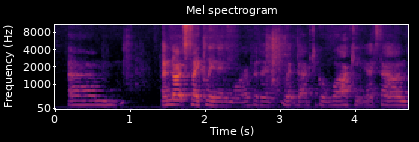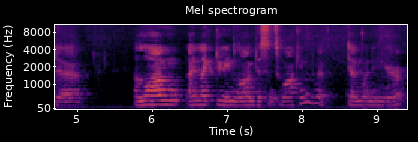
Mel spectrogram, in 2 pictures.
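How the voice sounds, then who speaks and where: A woman speaks at a fairly slow pace with fairly even intonation and a fairly low pitch, with audible room echo. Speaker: interviewee. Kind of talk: interview answer. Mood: calm, reflective. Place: home room.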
